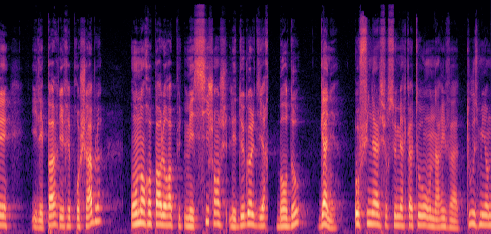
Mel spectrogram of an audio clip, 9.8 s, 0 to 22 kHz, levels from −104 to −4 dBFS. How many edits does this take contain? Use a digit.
4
